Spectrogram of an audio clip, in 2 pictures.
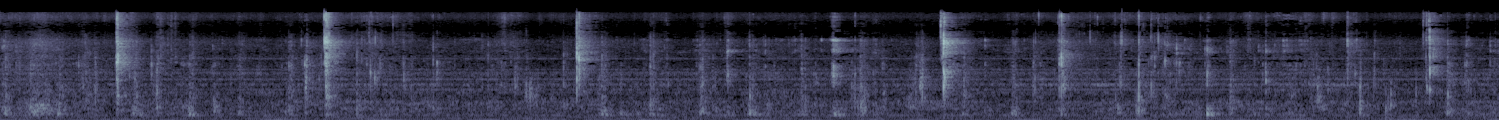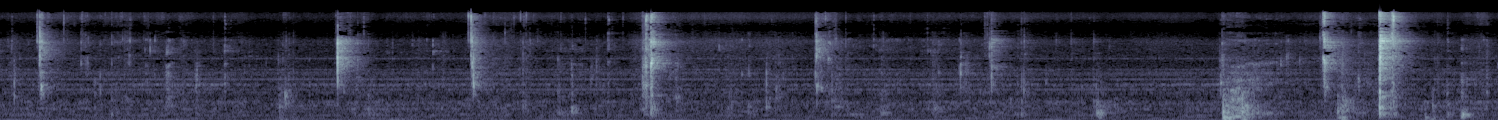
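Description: Close-up chewing and lip-smacking of a man eating pounded yam fufu and goat meat in black soup, with sharp wet mouth clicks every second or two. The clicks come thickest and loudest near the end.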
